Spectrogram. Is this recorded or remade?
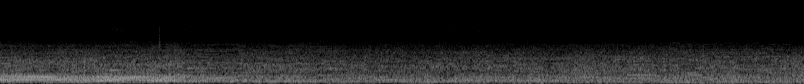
remade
